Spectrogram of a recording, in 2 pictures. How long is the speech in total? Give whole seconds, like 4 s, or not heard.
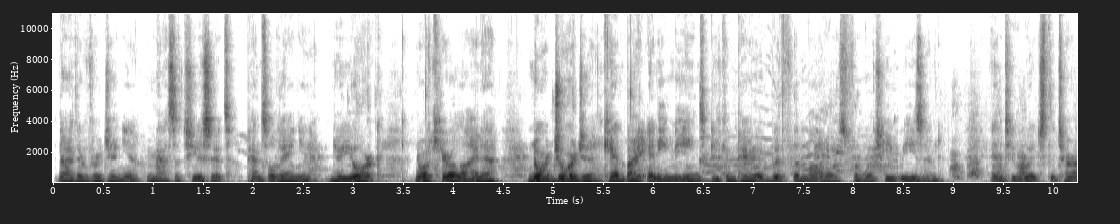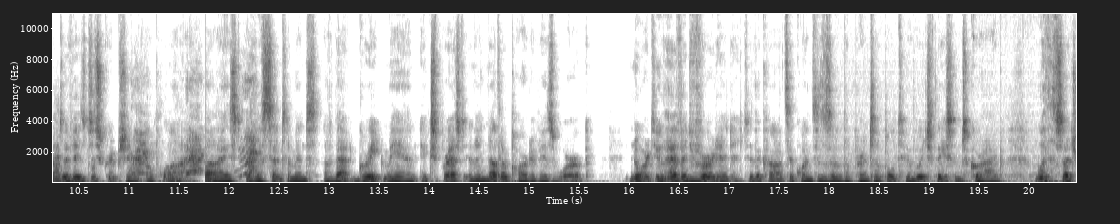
20 s.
